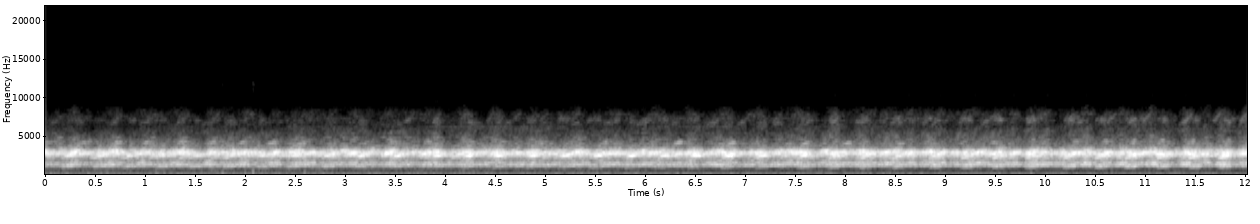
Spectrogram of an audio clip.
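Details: Evening frog chorus from rice paddies, with a great many frogs croaking at once; a thick, unbroken wall of fast, rattling pulses that holds an even level for the whole stretch.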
